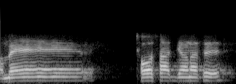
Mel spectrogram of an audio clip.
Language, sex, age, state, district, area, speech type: Gujarati, male, 18-30, Gujarat, Narmada, rural, conversation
